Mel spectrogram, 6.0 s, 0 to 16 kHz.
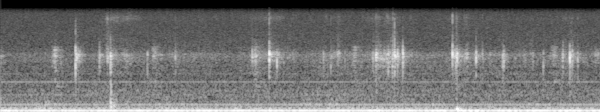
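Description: A 3x3 Rubik's Cube being twisted quickly by hand: irregular clusters of light plastic clicks and clacks as its layers are turned. A steady low hum runs underneath.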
